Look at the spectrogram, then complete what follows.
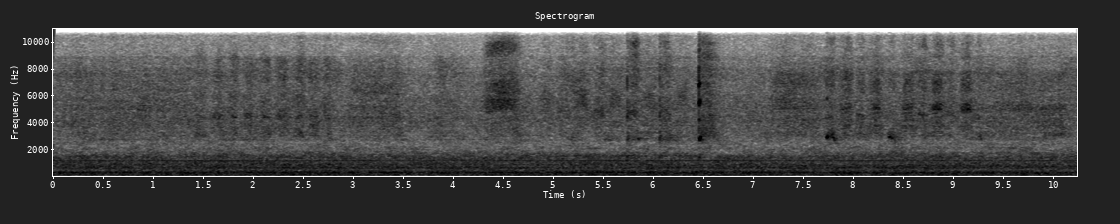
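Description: Steady low mechanical hum and hiss of room noise, with a few faint short scratches of a marker drawing on a whiteboard.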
